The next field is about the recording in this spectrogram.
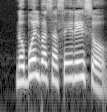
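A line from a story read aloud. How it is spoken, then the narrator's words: Shouted. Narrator (Spanish): gritó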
